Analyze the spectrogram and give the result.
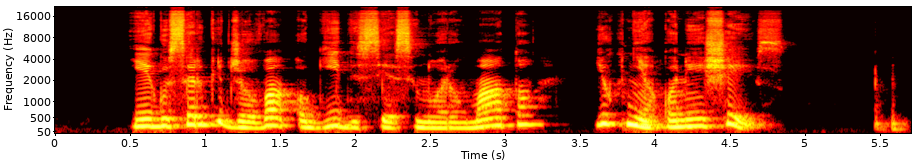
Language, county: Lithuanian, Klaipėda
